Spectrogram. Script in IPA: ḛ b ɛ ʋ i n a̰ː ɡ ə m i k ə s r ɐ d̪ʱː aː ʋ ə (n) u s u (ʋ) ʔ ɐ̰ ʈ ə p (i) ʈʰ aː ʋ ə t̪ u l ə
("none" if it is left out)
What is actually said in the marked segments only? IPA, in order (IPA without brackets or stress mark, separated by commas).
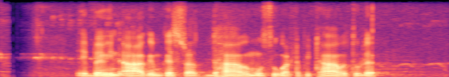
m, ʋ, i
